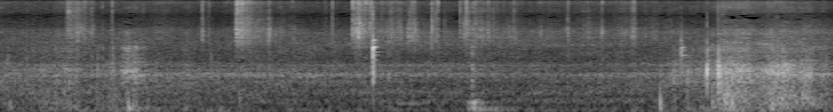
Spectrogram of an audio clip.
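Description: Quiet roadside ambience with a few scattered light clicks, and a brief louder rustling noise near the end.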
